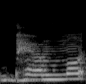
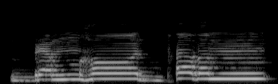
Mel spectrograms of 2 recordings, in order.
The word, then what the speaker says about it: ब्रह्मोद्भवं: Brahmodvam, in that ba sound is less. Okay, in the sense like it's so not deeper. No, it is very lightly you have to pronounce.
